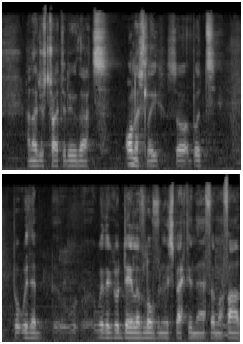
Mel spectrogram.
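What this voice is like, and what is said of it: Northern English accent. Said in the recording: “That's what we call it where I come from. Instead of book, it's book. ... my northern accent coming out”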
